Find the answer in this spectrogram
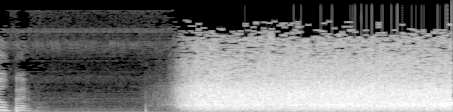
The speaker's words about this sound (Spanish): Aplausos y emoción entre los fieles. Se emociona muchísimo el nuevo Papa, con lágrimas en los ojos, observando las caras de alegría, las sonrisas de todos los fieles, de las miles de personas que se dan cita en la Plaza de San Pedro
